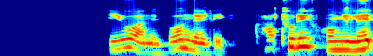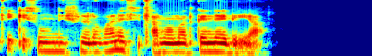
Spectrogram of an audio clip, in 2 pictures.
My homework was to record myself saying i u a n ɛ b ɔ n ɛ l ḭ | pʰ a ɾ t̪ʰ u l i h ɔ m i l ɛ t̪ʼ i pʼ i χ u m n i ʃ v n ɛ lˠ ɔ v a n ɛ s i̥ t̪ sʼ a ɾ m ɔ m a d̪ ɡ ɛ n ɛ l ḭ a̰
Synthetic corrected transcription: i u a n ɛ b ɔ n ɛ l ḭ | kʰ a ɾ t̪ʰ u l i h ɔ m i l ɛ t̪ʼ i kʼ i s u m n i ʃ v n ɛ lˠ ɔ v a n ɛ s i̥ t̪ sʼ a ɾ m ɔ m a d̪ ɡ ɛ n ɛ l ḭ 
